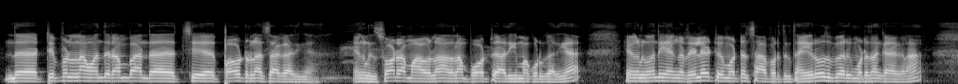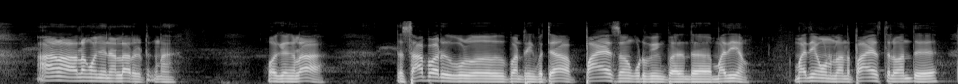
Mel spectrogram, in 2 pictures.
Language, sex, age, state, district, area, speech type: Tamil, male, 45-60, Tamil Nadu, Tiruvannamalai, rural, spontaneous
